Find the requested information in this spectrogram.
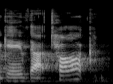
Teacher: when she says that talk the T disappears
